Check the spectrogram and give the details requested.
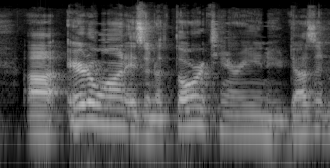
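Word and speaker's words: Erdoğan: the impact of president erdogan in turkey now the first big thing is of course know how to pronounce the name right so rasheep tayyip erdogan don't be the team that calls him erdogan but at any rate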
